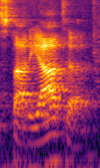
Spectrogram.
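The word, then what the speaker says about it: stari ata: From my anecdotal perspective, in Slovenian, grandma and grandpa are actually pronounced stada mama and stadiata, and mama and ata literally mean mother and father.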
